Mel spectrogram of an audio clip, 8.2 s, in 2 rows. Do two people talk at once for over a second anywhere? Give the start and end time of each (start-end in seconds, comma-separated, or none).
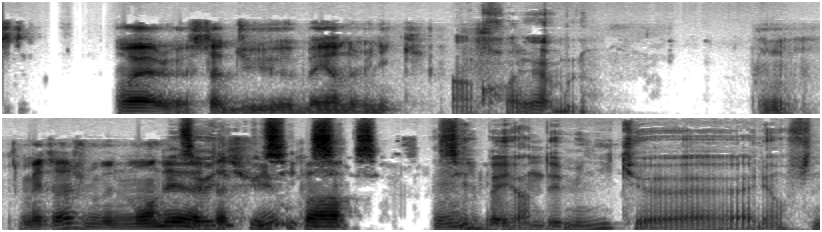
4.9-6.7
